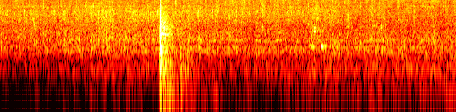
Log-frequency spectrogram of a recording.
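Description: Water hissing and trickling in a hot frying pan of rice and vegetables just after a cup of water has been poured in. There is a sharp knock about a second and a half in and a lighter click about a second later.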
